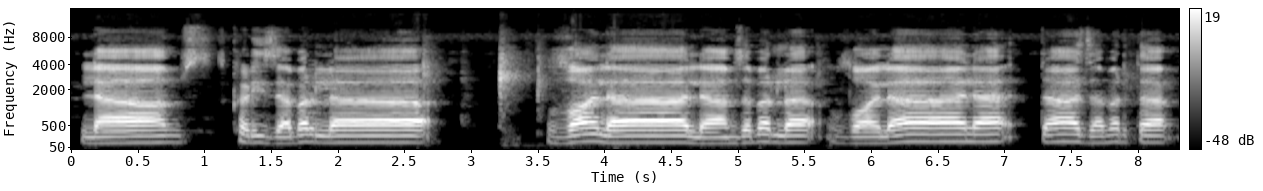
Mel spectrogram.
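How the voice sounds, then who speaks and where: A man leads a word-by-word Quran spelling lesson, naming each letter and its vowel before blending them. His delivery stays flat and level throughout. The recording sounds dull and lo-fi. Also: medium pitch, clean tone. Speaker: Quran teacher.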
